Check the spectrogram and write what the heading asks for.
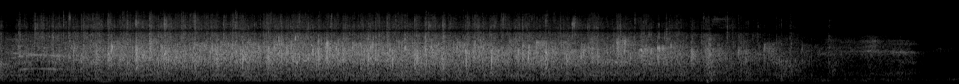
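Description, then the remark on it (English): Sustained applause from an audience for a couple celebrating 72 years together, a dense patter of many hands clapping at steady volume for several seconds before tapering off and fading out near the end. “Let's give them a round of applause.”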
